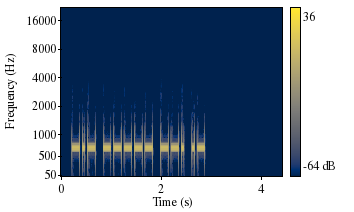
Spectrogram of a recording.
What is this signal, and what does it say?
Morse code, heard as a keyed tone, about 23 wpm, 700 Hz. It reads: K0GA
